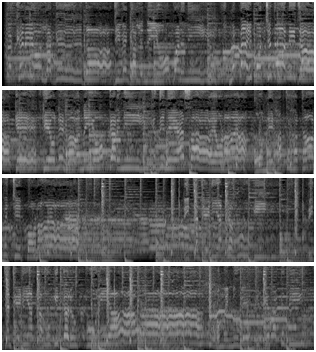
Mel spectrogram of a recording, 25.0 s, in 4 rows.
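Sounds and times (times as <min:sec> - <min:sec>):
trending Punjabi ringtone: 0:00.1 - 0:12.6, 0:13.2 - 0:24.9.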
